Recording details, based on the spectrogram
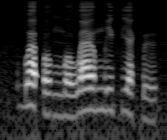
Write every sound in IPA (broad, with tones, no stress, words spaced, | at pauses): bɐ˦ʔo˨ŋ͡mo˨wæ˦ə̯ mi˦pʲæ˦˨k͡pɨ˨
